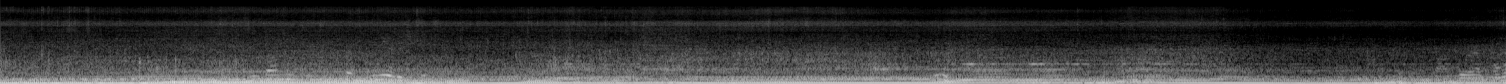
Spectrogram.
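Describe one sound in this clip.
An all-terrain vehicle engine rumbles steadily, its pitch rising and falling as it drives.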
